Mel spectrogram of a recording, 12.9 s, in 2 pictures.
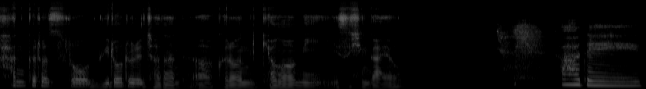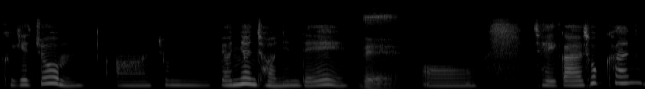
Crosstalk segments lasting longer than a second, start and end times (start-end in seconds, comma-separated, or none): none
